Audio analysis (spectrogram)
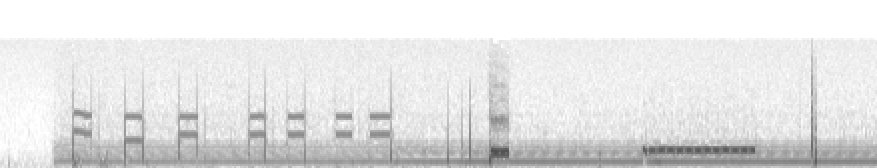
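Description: A steady dial tone hums under a quick run of telephone keypad beeps, eight or so short two-note tones pressed in a brisk rhythm, followed by a few clicks and a longer held tone, as a call is placed to Budget Rent-A-Car.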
